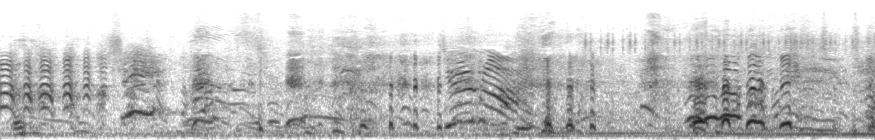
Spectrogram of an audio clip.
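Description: A young woman laughs loudly and shrieks close by.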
